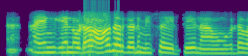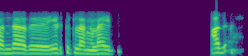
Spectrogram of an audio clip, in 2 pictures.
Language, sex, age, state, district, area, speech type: Tamil, female, 30-45, Tamil Nadu, Namakkal, rural, conversation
